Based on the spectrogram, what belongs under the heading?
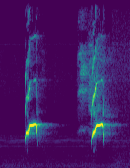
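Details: A female cockatiel giving happy sounds, two clear rising whistles, each sweeping up and then holding steady briefly, spaced a little over a second apart against a quiet background.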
